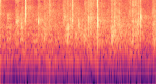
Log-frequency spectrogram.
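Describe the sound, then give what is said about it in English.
A church audience claps for its worship musicians. Scattered, irregular hand claps come quietly in many sharp little bursts. “You know, first service, clap for them. Let's clap.”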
